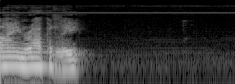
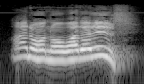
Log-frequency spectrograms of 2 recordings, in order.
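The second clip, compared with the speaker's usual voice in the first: put-on high, louder little girl; innocent child; 7 semitones higher, 6 dB louder than usual. A narrator's reading.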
